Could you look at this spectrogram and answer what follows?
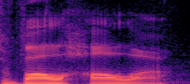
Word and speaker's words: Valhalla: much and you still don't know that it's pronounced Valhalla so this guy doesn't know how to pronounce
